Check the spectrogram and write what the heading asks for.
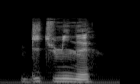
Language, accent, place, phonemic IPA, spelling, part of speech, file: French, France, Lyon, /bi.ty.mi.ne/, bituminer, verb, LL-Q150 (fra)-bituminer.wav
- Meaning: to bituminize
